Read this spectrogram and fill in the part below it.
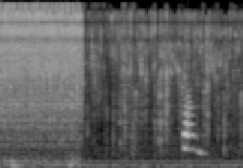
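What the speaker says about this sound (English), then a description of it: "just got done searing those" Food searing in a hot pan gives a loud, steady sizzle for about a second, then cuts off, leaving quieter clatter and a brief voice.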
